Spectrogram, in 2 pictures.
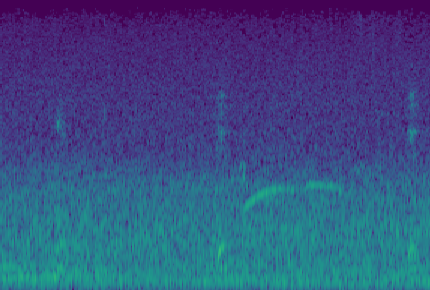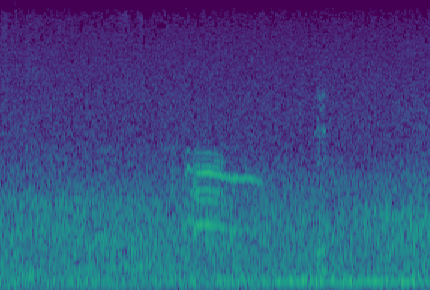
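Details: Coyotes in a pre-dawn chorus in northeast Murrieta, near Winchester Road: a few thin, wavering howls glide up and fall away, with a cluster of stacked yips later, all set against a constant low roar of distant traffic.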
